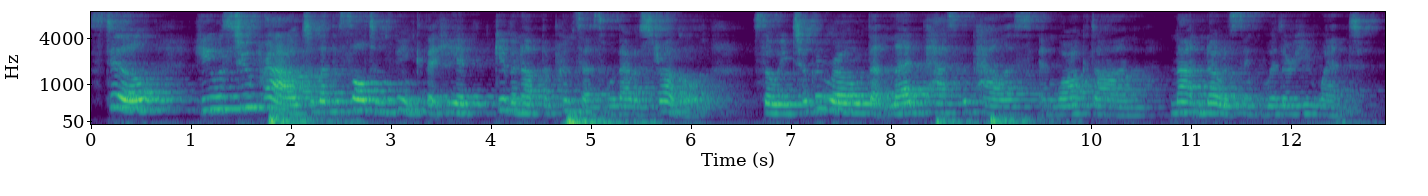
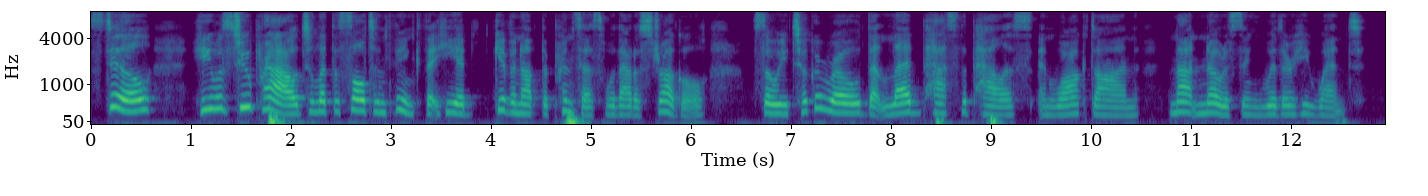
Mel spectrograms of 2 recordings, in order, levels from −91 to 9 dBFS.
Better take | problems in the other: second | room echo; dies away in 1.1 s

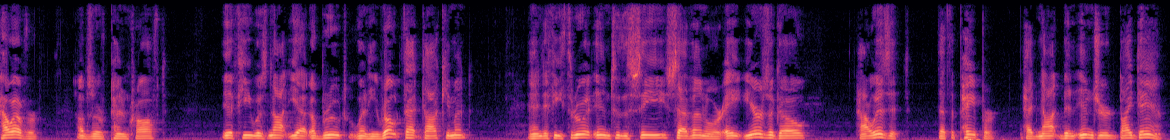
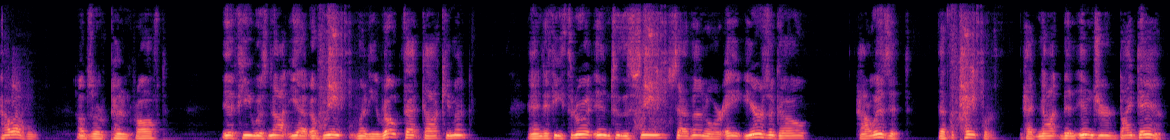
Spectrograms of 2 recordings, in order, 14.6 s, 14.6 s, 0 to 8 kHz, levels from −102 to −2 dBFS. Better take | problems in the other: first | noise reduction (neural mask model DeepFilterNet 3)

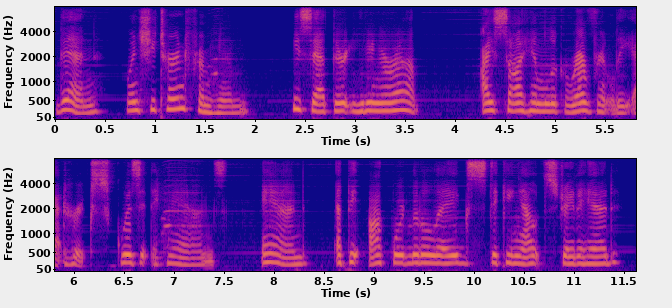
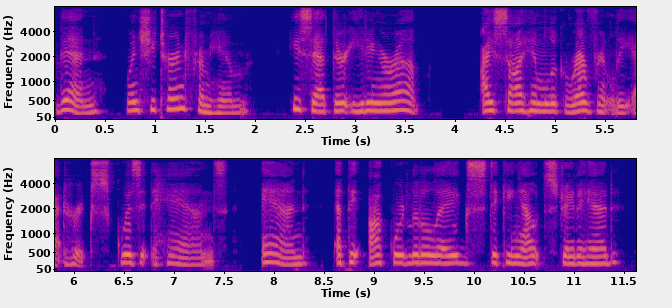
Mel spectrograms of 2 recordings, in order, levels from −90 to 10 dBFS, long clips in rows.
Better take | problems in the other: second | noise reduction (neural separator model SepFormer DNS4)

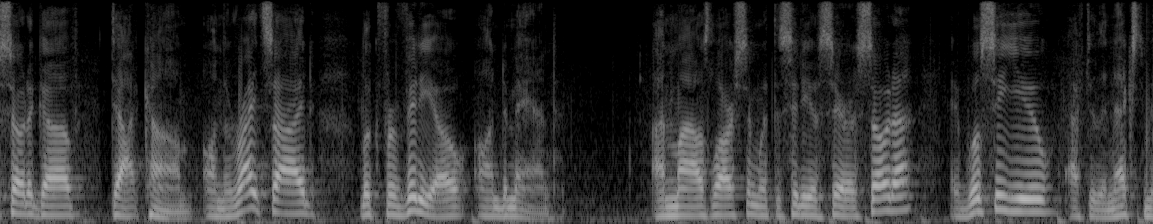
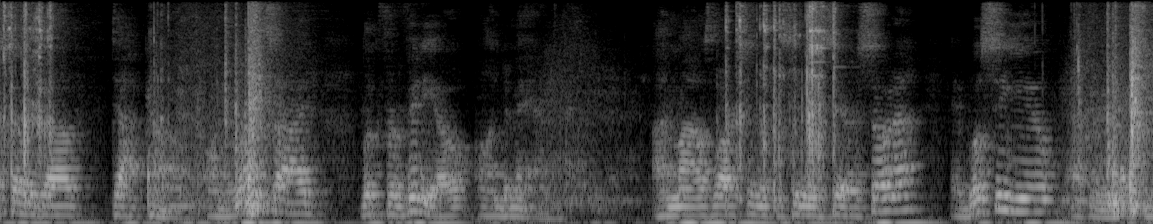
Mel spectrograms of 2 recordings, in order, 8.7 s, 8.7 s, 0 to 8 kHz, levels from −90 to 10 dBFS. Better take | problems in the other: first | background sound (Drawer open or close); 3 dB below the speech // room echo; dies away in 0.2 s

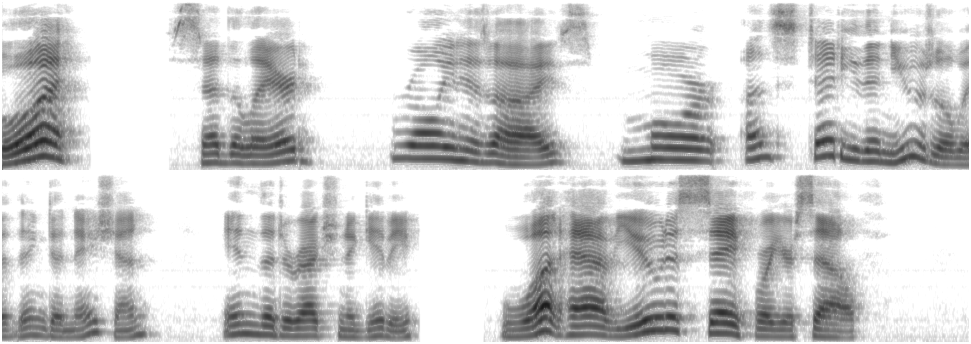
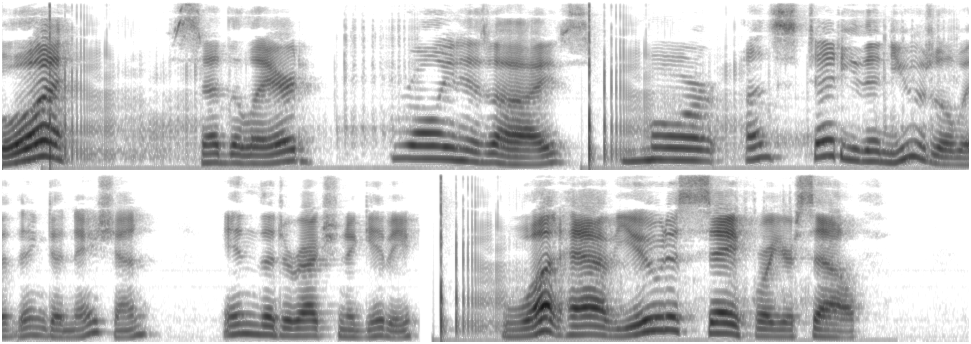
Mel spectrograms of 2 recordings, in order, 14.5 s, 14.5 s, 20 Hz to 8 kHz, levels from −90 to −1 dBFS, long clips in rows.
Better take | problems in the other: first | background sound (Coin (dropping)); 19 dB below the speech

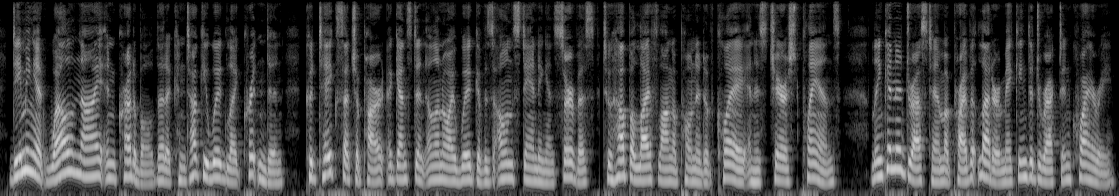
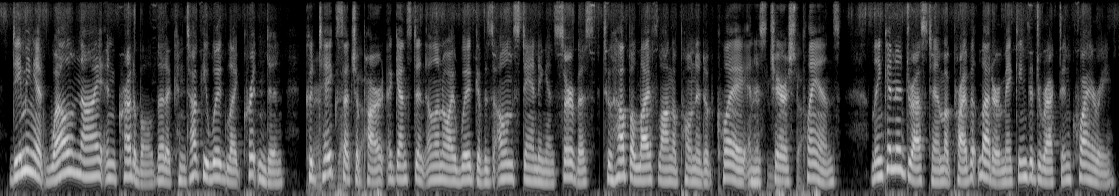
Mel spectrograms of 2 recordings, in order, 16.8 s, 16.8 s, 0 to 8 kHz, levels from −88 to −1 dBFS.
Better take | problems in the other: first | noise reduction (neural separator model SepFormer DNS4)

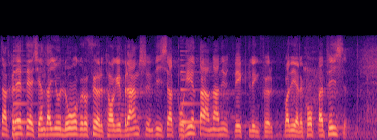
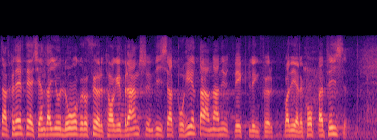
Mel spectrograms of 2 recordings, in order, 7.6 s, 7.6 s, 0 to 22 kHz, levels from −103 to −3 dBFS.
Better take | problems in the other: second | background sound (Piano); 14 dB below the speech

